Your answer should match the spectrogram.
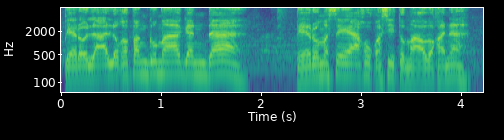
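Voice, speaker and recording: Radio romance lead: actor as devoted, playful boyfriend, higher-pitched male voice, teasing, over a music bed. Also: steady tone, a little fast, natural voice. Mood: teasing, caring. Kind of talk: Tagalog radio drama acting. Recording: music bed under dialogue.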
